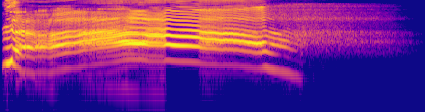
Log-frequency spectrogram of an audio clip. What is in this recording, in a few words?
Female Dryad Death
